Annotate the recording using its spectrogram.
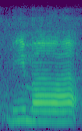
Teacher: بیما مد ہے یہاں پہ، مد منفصل، 3 الف کے برابر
